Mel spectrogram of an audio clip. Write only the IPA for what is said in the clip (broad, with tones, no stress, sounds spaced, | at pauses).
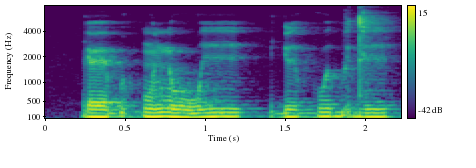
ɾ eː˨ ɓ ɪ˦ kʷ ũ˨˦ n uː˨ w iː˦ | ɗ iː˨ kʷ i˦ b i˦ d i˦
